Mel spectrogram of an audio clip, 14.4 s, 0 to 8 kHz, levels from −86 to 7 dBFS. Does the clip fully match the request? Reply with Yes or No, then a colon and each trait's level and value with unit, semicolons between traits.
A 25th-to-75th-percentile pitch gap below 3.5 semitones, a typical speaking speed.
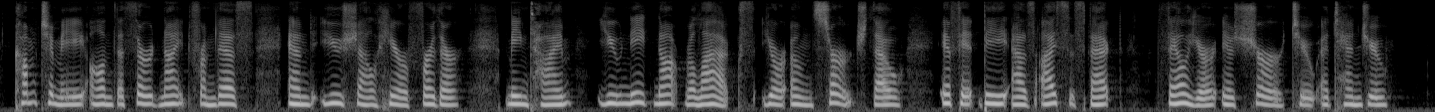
Yes: narrow, 2.4 semitones; average, 145 wpm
